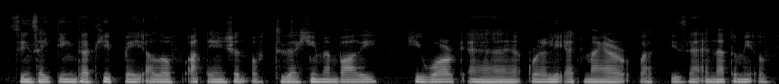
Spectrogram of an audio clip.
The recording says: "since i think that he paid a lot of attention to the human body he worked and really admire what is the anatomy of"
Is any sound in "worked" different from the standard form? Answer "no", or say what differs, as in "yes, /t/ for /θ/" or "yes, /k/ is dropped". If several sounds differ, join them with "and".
yes, /t/ is dropped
